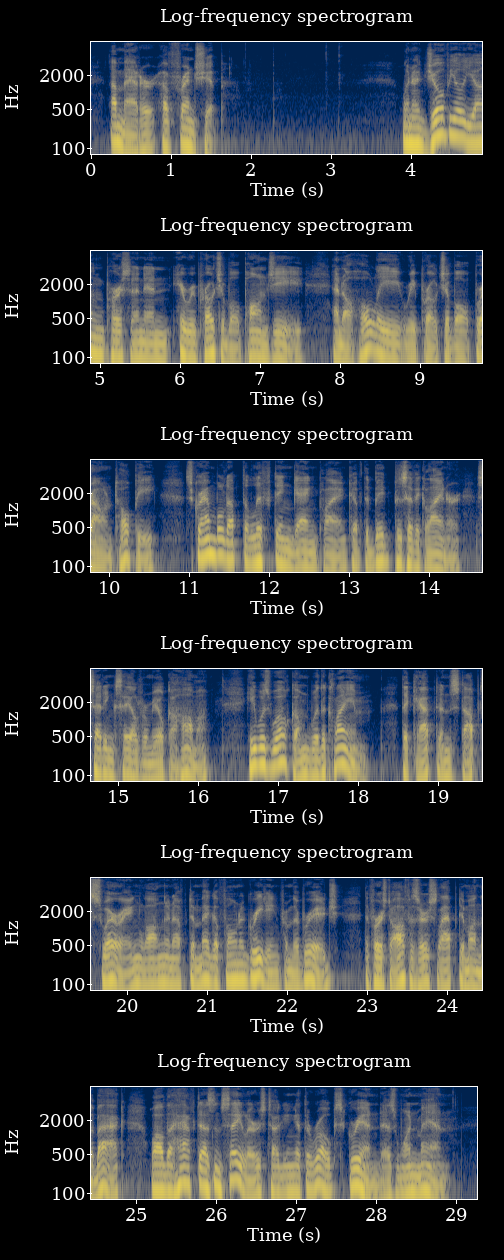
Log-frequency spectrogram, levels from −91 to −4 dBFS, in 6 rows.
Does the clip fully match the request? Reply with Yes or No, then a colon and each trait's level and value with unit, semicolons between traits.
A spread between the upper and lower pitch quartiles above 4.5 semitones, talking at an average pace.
Yes: wide, 5.6 semitones; average, 150 wpm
